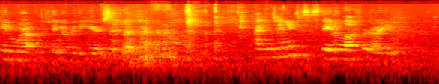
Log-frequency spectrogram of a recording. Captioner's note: laugh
